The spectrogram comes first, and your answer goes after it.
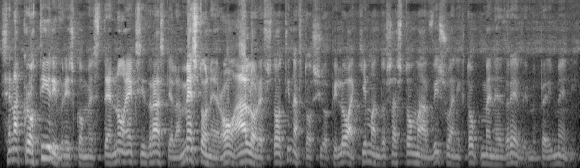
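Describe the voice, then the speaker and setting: A man's voice: medium pitch, hardly any pauses. A man reading his own literary prose aloud, with dramatic rising emphasis on repeated phrases. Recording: roomy echo, faint ambience.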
